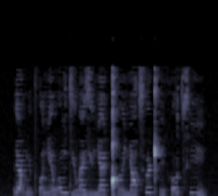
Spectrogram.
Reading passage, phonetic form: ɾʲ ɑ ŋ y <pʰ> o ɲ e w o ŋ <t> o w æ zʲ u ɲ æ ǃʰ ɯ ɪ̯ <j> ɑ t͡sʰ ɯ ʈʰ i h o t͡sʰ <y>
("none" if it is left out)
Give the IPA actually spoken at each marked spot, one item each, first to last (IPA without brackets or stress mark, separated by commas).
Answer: pʰ, tʲ, ɲ, i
